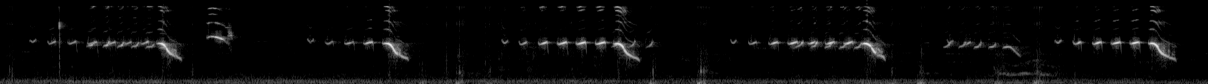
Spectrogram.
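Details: Caged Ashy Tailorbird (sirtu) singing its varied repertoire: repeated phrases of a fast, even, high trill ending in a sharp falling slur, given roughly every two seconds, with faint taps between.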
